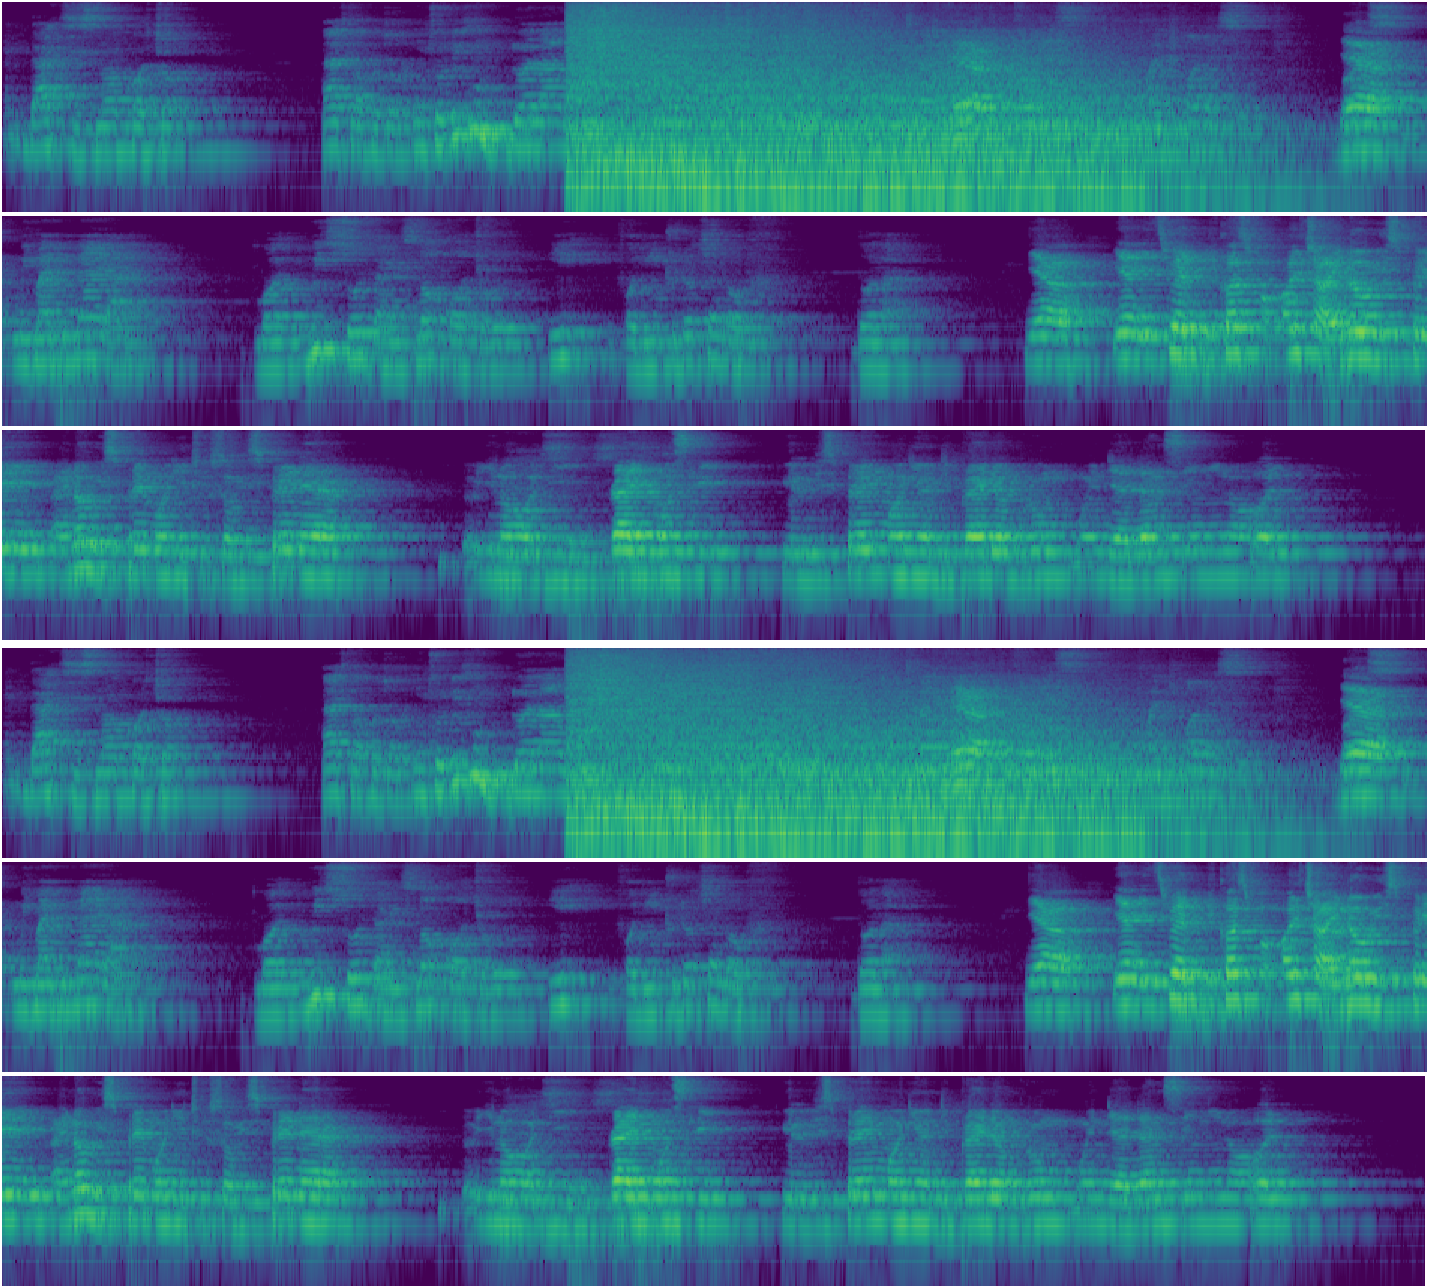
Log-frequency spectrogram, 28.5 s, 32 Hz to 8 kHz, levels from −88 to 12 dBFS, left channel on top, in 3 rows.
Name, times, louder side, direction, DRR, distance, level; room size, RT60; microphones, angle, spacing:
voice 1, 0.0-1.5 2.1-5.5 5.8-8.4 8.9-9.3 9.6-10.5 11.2-14.6 15.2-15.6 17.3-17.8 22.3-23.2, equal, 15° right, -2 dB, 0.8 m, -32 dB
Boom, 3.8-8.6, equal, 5° left, 1.4 m, -23 dB
voice 2, 8.9-9.2 16.3-16.6 16.9-21.3 22.1-23.8 24.2-27.5, equal, 30° right, 2 dB, 1.3 m, -21 dB
10.0 x 9.2 x 3.2 m, 1.1 s
head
